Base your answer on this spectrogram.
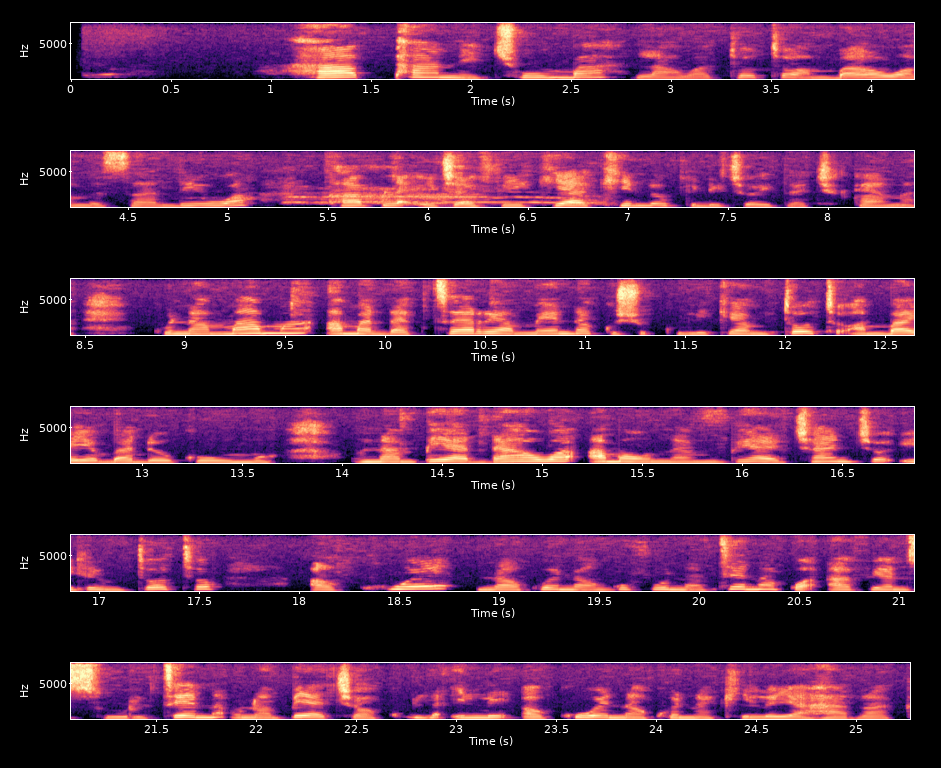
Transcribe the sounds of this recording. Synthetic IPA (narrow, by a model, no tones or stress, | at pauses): hapʰanit͡ʃumbalawatɔtɔambaɔwamɛsaliwakʰablaʔit͡ʃafikʰiakʰilɔkilit͡ʃɔitat͡ʃi̥kanakunamamaʔamaɗak̚tʰaɾiamɛɛndakuʃuɣulikiam̩tɔtʰɔʔambajɛɓaɗɔukɔumɔunam̩pɛaɗawaʔamaunam̩pɛat͡ʃant͡ʃɔʔilim̩tɔtʰɔ | akʰuwɛnakuwɛnaŋɡufunatɛnakwa̰ʔafian̩suɾitɛnaʔunam̩pɛat͡ʃakulaʔiliʔakuwɛnakuwɛnakʰilɔjaɦaɾakḁ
